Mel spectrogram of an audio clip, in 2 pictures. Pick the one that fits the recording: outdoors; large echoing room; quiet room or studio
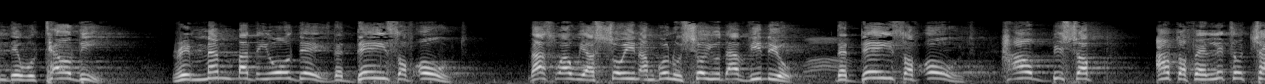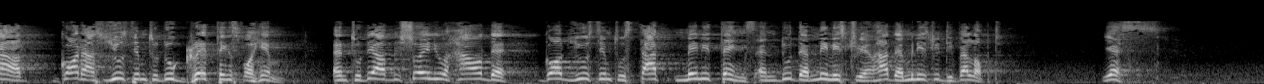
large echoing room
